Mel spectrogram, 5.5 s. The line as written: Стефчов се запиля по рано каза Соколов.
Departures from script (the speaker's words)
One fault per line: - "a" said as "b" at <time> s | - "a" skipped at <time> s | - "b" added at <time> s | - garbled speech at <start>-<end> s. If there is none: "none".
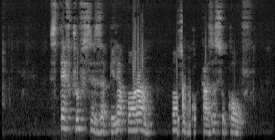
- garbled speech at 3.4-3.9 s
